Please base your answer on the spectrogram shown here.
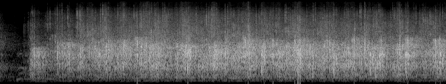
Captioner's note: audience applauding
